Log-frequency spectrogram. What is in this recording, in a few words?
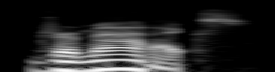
"dramatics", American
